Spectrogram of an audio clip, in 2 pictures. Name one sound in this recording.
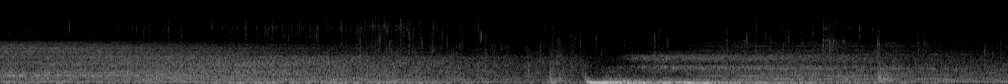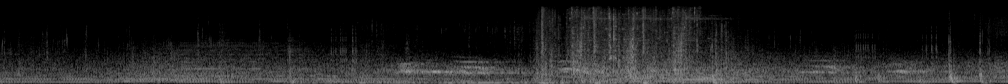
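Footsteps crunch over grass and wooden boards.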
